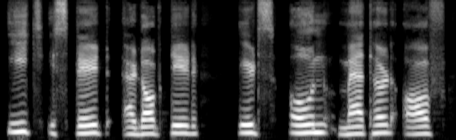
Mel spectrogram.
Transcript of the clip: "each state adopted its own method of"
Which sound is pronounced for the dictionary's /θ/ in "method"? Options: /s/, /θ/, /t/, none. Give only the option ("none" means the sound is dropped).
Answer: /t/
